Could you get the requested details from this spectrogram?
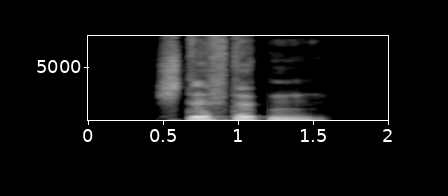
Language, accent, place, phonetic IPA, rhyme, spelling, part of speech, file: German, Germany, Berlin, [ˈʃtɪftətn̩], -ɪftətn̩, stifteten, verb, De-stifteten.ogg
- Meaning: inflection of stiften: 1. first/third-person plural preterite 2. first/third-person plural subjunctive II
